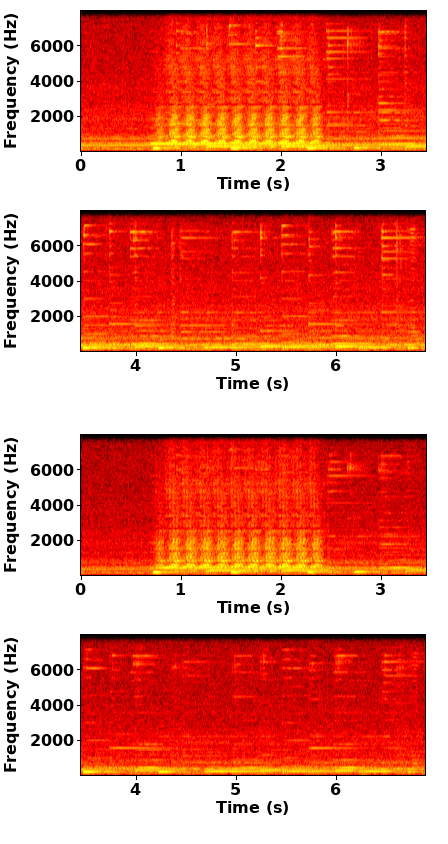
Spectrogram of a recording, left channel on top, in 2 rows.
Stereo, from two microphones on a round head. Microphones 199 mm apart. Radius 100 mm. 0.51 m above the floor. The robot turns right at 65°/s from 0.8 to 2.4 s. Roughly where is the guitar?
Ahead.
